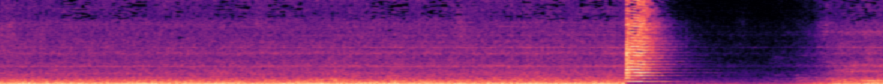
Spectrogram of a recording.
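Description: SNCF Régiolis (Alstom Coradia Polyvalent) multiple unit rolling slowly into the platform with a steady low rumble. About five seconds in it gives one short toot of its horn, and the sound drops away sharply for a moment right after.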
